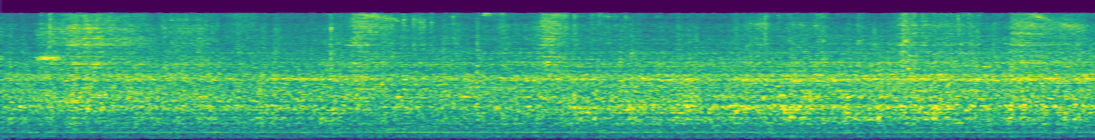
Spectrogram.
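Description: Inside an NJ Transit commuter train car under way: steady running noise of the train with a constant low hum.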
